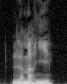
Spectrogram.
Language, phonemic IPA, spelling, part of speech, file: French, /ma.ʁje/, mariée, adjective / noun, Fr-mariée.ogg
- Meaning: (adjective) feminine singular of marié; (noun) bride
